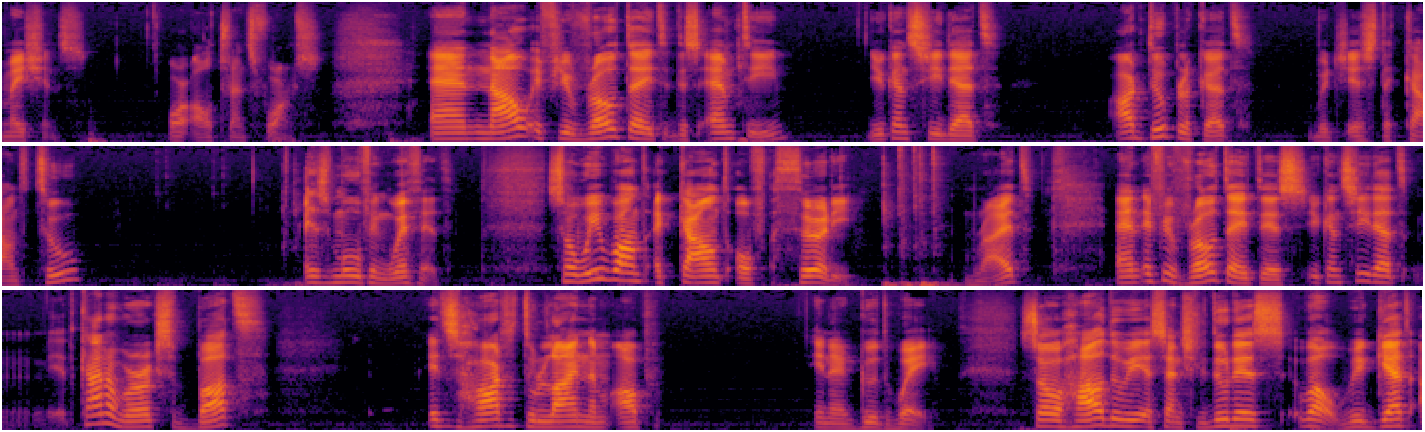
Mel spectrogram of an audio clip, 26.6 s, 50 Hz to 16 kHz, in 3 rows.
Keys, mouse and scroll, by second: 1.7 shift+middle click, 3.1 right click, 4.4 r, 7.5 right click, 9.8 right click, 10.2 right click, 10.5 r, 12.7 right click, 13.6 click, 15.6 right click, 15.9 r.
